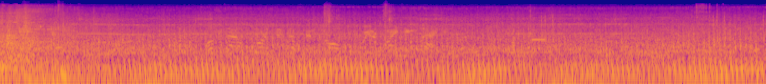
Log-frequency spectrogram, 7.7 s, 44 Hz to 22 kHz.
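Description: Helicopter in the video game Battlefield 6, a loud continuous rotor and engine drone that holds steady throughout, with a voice talking over it.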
